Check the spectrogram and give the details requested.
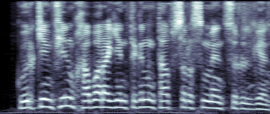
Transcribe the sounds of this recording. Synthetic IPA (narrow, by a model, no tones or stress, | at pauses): kʲʰɵɾkʲe̞mfilʲmχɑbɑɾaɡʲe̞nt̪ːɪɡɪnɪŋt̪ʰɑpsəɾəsəmensʏɾɪlɡʲe̞n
